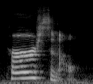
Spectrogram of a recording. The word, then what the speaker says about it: personal: While personal, the stressed syllable of personal is per, okay? So personnel and personal, personnel and personal, personnel, personal.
